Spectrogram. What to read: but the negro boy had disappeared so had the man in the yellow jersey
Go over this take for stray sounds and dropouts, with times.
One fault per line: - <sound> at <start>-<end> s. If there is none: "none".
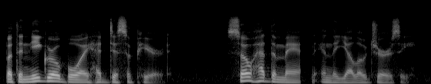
- dropout at 3.0-3.1 s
